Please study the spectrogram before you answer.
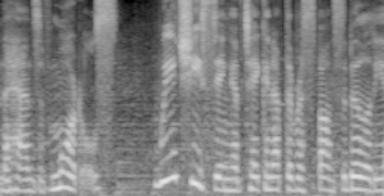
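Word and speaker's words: Qixing: the people yeah and that's another word qi sing they pray like ninguang here pronounce it chi sing which is a very i guess english pronunciation with the ing but it's and uh yeah all these little nuances i guess don't really translate over from english to chinese or chinese to english we have taken charge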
